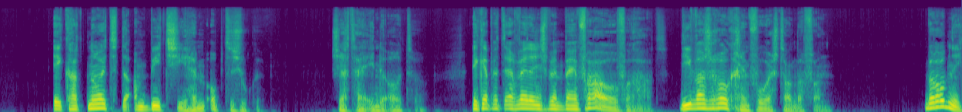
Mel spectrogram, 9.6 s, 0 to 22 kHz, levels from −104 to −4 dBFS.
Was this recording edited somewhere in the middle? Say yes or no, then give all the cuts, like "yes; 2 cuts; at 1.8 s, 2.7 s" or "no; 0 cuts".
yes; 1 cut; at 6.7 s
